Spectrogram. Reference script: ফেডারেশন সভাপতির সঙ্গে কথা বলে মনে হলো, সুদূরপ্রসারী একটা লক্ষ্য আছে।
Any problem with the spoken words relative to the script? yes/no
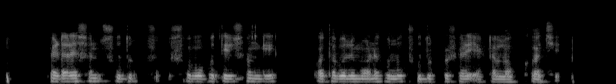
no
